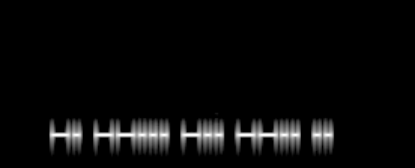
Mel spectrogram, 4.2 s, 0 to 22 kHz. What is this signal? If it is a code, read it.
Morse code, heard as a keyed tone, about 22 wpm, 700 Hz. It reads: N7DZI
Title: USA Call Signs - 5 Characters - 2x Character Spacing - 22wpm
